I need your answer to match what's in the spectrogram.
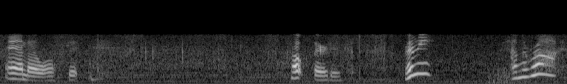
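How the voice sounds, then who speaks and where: A high, lively woman's voice swoops up and down as she coaxes and calls her dog in a sing-song way during a game of fetch in the yard. The sound is thin and phone-like, as from a built-in camera mic, with a faint hiss underneath. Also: measured pace. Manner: sing-song coaxing, calling the dog's name. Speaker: dog owner filming her pet. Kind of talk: casual home video talk to a dog. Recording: tinny lo-fi home video sound.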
